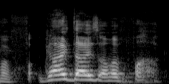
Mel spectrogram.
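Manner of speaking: sudden, high, drawn-out excited scream. Recalling watching the footy with Kempy, who suddenly starts screaming; imitating Kempy screaming. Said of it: "he just starts screaming like".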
